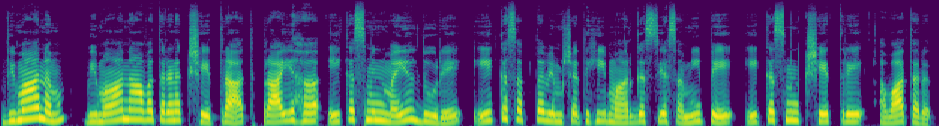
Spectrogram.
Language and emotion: Sanskrit, neutral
